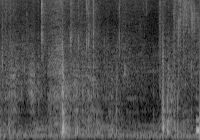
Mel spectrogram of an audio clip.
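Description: Faint background music over slime being mixed by hand. There are two short sticky squelches, about a second apart, the second near the end.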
